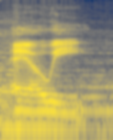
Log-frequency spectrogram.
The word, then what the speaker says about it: Aoi: want to quickly apparently it's aoe aoe aoe is how it's pronounced uh what is its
